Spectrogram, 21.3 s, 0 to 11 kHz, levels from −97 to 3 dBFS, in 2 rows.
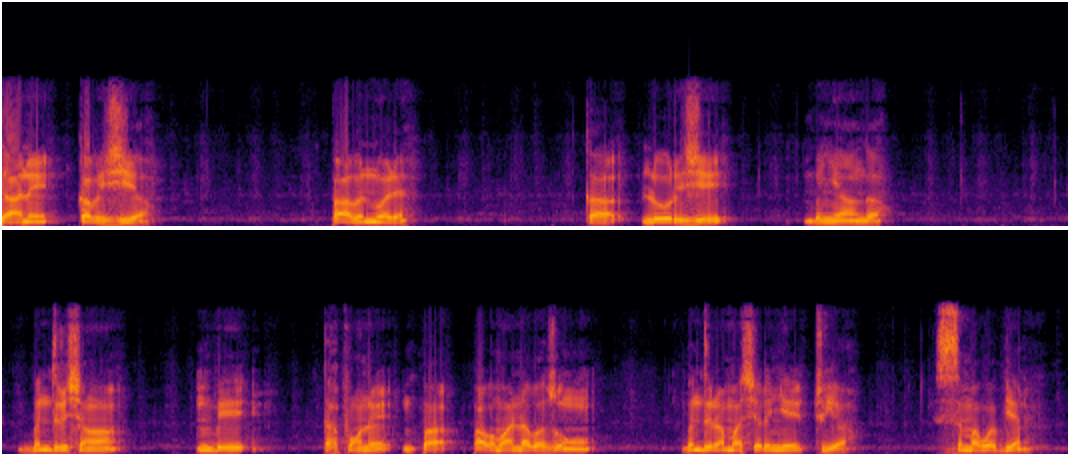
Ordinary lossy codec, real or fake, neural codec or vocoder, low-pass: AAC, 64 kbps; real; none; 7.2 kHz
